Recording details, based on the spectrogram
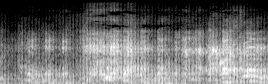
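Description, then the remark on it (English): A voice imitates a yelping animal, a strained, wavering cry that rises in loudness after the first second and holds for a few seconds with a nasal, whiny pitch. “That kind of sounds like somebody ran over the dog's tail or cat's tail.”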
